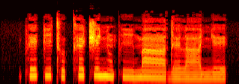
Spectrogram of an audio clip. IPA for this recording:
pʰ e˦ k i˦ tʰ ʊ˨ kʰ ɛ˦ t͡ʃ e˦ ɲ ũ˨ pʰ iː˨ m aː˦˨ d ɛ˨ l aː˨ ɲ e˨

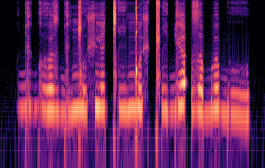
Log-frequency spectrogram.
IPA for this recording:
ɡʲ u ɡʱ ɵ z ɡʲ ṳ ŋ͡ǀ ṳ ʃ j e ǀ i̤ ŋ͡ǃ u ʃ ǁ i̤ ɡʲ a ʔ z ɐ b ɵ b ṳ

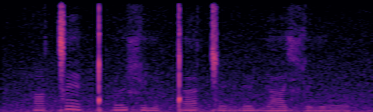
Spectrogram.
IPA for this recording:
h ɑ ǀ ɛ ǃʰ ɵ ɕ ɵ lʲ ɨ ǃ a ǀ ʏ r ʏ ʎ a ɕ ɵ lʲ o

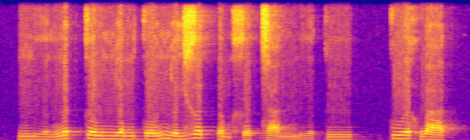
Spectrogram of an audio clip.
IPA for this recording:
ŋ ɨ̤˨˩ ə̯ ŋ ə˦˥ t̚ k ə˧ w ɲ ə˧ n k o˨˦ ɲ ə˨˦ j ɣ ə˦˥ t̚ ʔ ə̰˧˨ m x ə˨˩ t̚ z a˧˩ n m ɨ̤˨˩ ə̯ k ɨ˧ | k u˧ ə̯ h w a˨˩ t̚

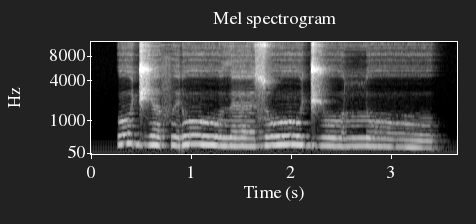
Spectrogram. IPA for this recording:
o d͡ʒ ɜ f ɘ ɾ oː ð ɜː z oː d͡ʒ oː lː oː

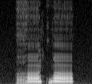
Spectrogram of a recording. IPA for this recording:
ɦ ã k w ã

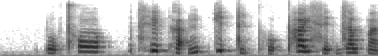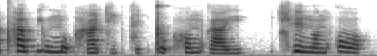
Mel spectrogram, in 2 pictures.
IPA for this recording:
p o˨ ʔ t̪ʰ ɔ˦ | t͡sʰ ẽ˦ t̚ k a˨ ʔ ŋ ə˦ k̚ ɕ e˦ ʔ t̪ i˨ ʔ pʰ o˨ ʔ pʰ a˦ j s e˨ ʔ d͡z a˧ w p ã˨˩ t̪ʰ a˦ w p j u˥˧ m o˦ ʔ h ã˧ t͡ɕ i˨ ʔ t͡s i˨ k̚ t̪ o˦ ʔ h ɔ˦ m k a˧ j | t͡ɕʰ ẽ˥˧ n̪ ɔ˧ n k ɔ˥˧

